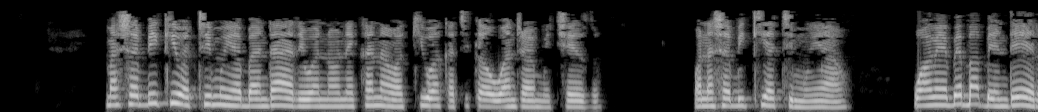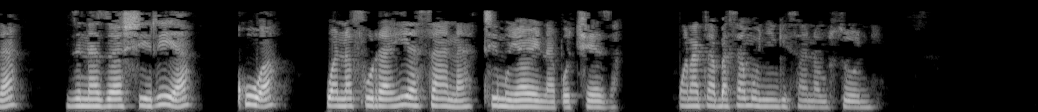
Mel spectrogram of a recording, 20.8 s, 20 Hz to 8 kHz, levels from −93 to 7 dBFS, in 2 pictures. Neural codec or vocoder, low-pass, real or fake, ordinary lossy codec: none; 7.2 kHz; real; MP3, 24 kbps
